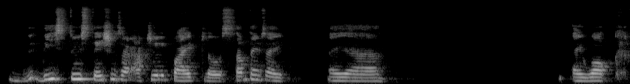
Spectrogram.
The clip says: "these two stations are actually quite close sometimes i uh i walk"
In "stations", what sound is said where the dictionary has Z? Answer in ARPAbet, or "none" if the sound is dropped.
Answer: S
